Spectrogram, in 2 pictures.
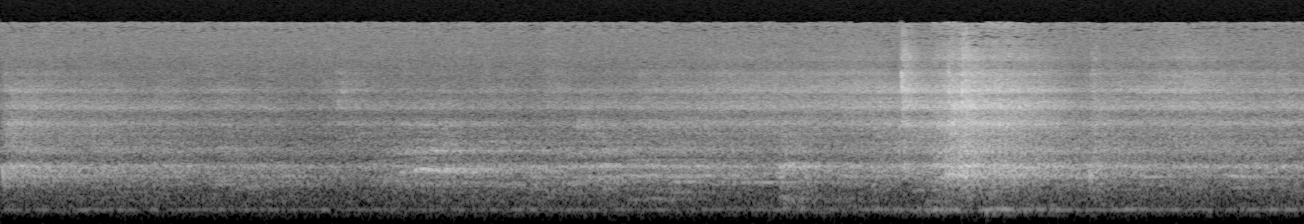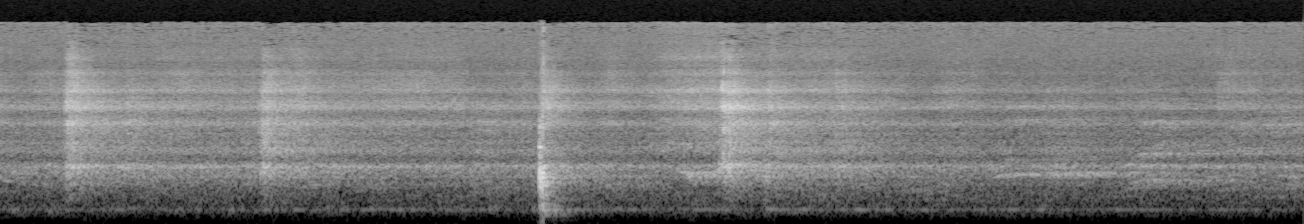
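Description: Ice hockey play on a rink: skate blades scraping the ice and sticks and puck clacking, with one sharp crack, the loudest sound, about three quarters of the way through. A steady hum of the rink hall runs underneath.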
